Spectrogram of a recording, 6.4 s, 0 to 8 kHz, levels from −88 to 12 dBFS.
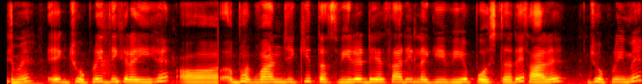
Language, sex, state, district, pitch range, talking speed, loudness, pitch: Hindi, female, Bihar, Saharsa, 240-265 Hz, 195 wpm, -22 LUFS, 250 Hz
